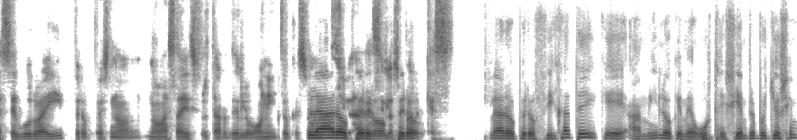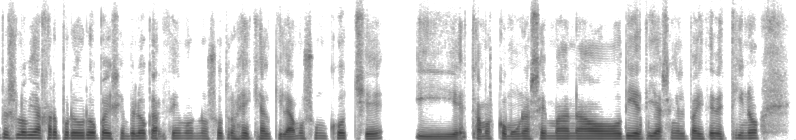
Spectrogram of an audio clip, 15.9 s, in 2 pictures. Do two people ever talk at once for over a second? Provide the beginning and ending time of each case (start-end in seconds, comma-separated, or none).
3.1-4.3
